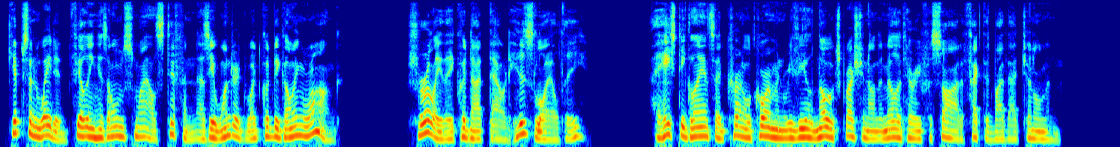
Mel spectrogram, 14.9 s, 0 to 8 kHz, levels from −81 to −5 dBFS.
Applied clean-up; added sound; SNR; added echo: none; none; none; none.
